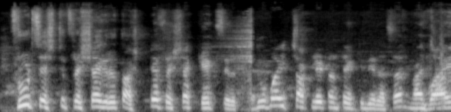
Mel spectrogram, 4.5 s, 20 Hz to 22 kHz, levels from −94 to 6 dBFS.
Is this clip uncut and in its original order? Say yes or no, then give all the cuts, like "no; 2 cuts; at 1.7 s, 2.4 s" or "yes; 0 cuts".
no; 1 cut; at 2.4 s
